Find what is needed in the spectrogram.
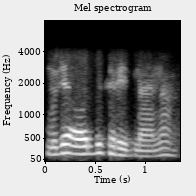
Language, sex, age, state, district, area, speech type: Hindi, male, 18-30, Madhya Pradesh, Betul, rural, conversation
